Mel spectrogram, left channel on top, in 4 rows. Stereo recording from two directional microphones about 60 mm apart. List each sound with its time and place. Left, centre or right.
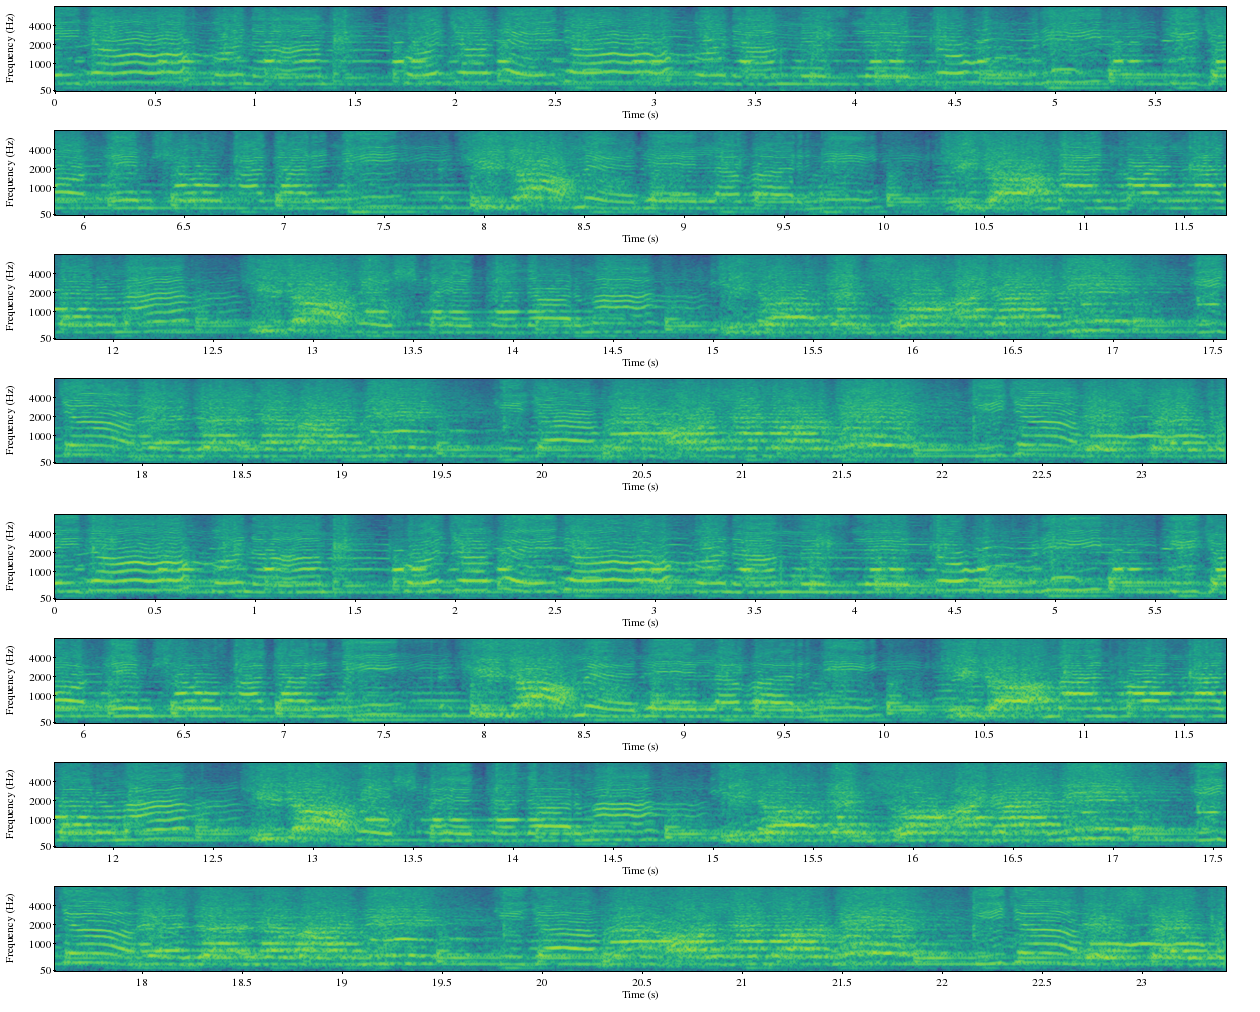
0.2 s music: right
8.0 s chant: right
11.6 s mantra: right
12.7 s battle cry: right
15.2 s chant: right
17.6 s music: right
20.0 s chant: right
22.4 s music: right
